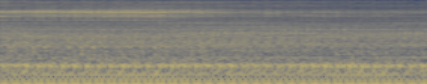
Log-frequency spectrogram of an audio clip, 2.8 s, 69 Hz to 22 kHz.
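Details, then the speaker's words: Honda NC750X DCT cold start on choke: steady, even twin-cylinder idle held slightly high, no knocks or rattles; runs nicely. "Ładnie sobie chodzi teraz jest na ssaniu wiadomo ma podniesione podniesione"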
